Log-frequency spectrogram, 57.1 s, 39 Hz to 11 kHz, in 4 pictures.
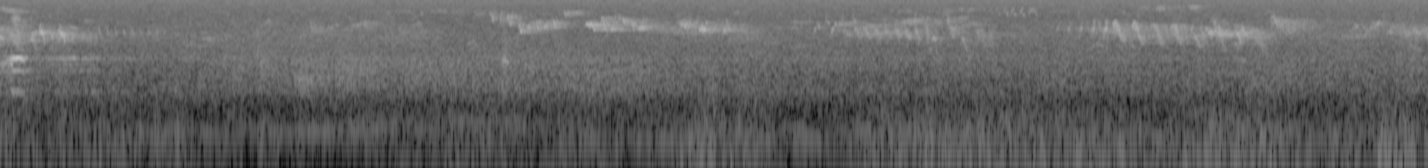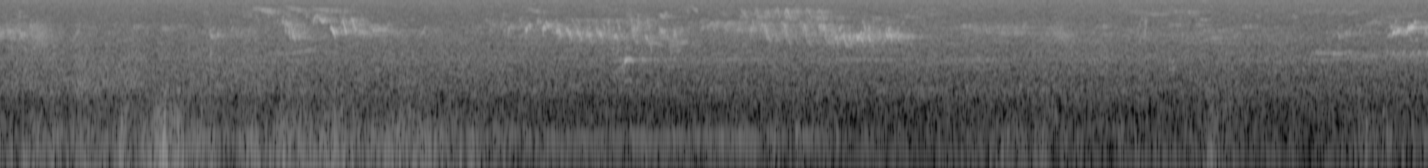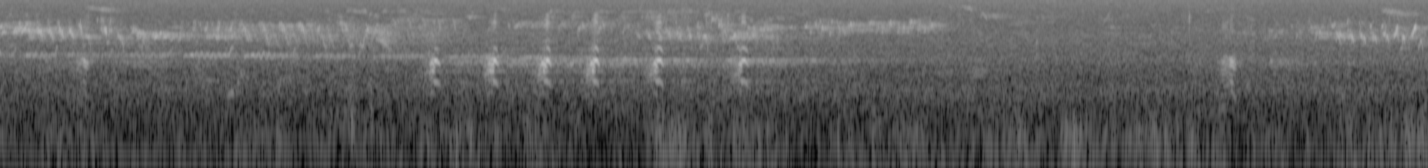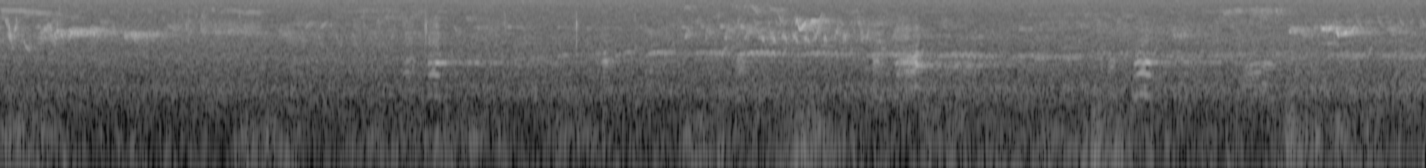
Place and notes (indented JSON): {
  "title": "Hope Valley, UK - Ladybower-Geese",
  "date": "2022-03-28 11:45:00",
  "description": "On a wooded headland at the northern end of the reservoir. Sunny spring day.",
  "latitude": "53.44",
  "longitude": "-1.75",
  "altitude": "270",
  "timezone": "Europe/London"
}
